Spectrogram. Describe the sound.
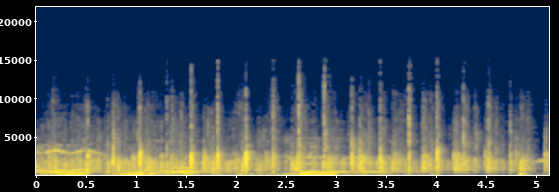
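Audience applause welcoming a guest onto a show: scattered, crisp claps at a moderate level, mixed with voices calling out over them throughout.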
